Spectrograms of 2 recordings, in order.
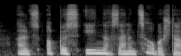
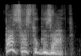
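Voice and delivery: sharp, raised-pitch demand; irritated villain's question; snarling; 5 semitones higher than usual. A narrator's reading. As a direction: snap back indignantly. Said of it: "fauchte Mister Malfoy".

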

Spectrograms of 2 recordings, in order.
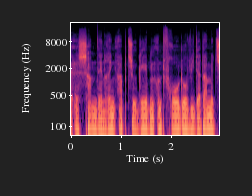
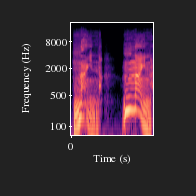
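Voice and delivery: second no flies much higher and louder; screaming; 9 semitones higher, 5 dB louder than usual. Acted. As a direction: shriek the refusal, clutching the ring. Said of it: "schrie Frodo".

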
